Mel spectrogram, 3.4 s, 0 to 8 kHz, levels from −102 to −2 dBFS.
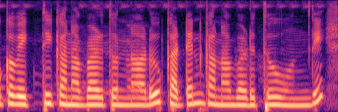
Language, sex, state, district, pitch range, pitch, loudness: Telugu, female, Telangana, Mahabubabad, 200-230 Hz, 205 Hz, -15 LUFS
